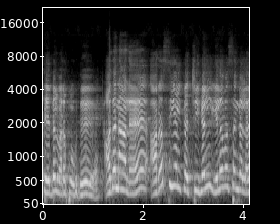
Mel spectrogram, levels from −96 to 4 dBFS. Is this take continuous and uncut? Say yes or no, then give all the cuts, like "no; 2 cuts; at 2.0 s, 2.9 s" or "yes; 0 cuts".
no; 1 cut; at 1.1 s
